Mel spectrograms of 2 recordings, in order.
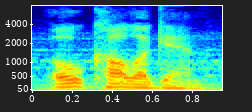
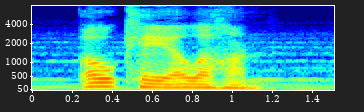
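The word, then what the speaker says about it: O'Callaghan: Kal like Cal in Calvin, then uh then hun like the start of honey. Okahun. Say it slowly with me. O k a l uh hun. Now normal speed. Oalahan.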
